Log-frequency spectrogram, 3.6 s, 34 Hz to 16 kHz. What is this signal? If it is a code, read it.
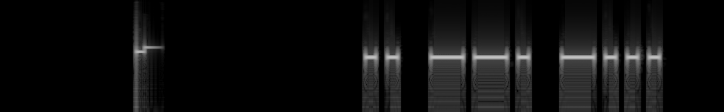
Morse code, heard as a keyed tone, about 22 wpm, 700 Hz. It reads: IGB
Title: USA Call Sign Postfixes - 3 Letters 22wpm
